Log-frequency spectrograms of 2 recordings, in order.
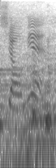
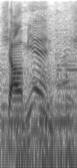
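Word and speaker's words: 小面: How do we pronounce that again? Xiaomian. Xiaomian.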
